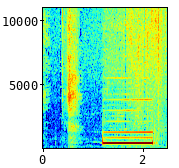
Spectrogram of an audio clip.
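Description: A telephone ringing tone sounds during an outgoing call: one steady, mid-pitched tone lasting about a second, clearly louder than the quiet line noise around it.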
